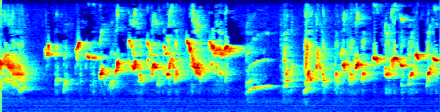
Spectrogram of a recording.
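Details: European goldfinch fledgling working on its song: dense, high-pitched twittering phrases with tinkling chirps and a couple of lower swooping notes, delivered nearly without pause against a quiet background hum.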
